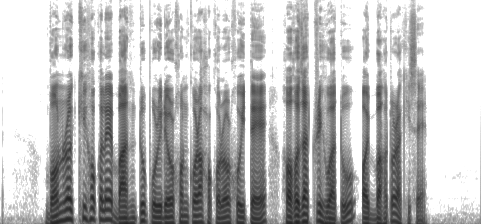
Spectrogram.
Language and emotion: Assamese, neutral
